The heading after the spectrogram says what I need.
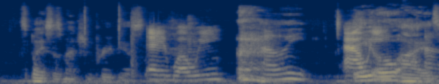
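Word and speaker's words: Aoi: Owie. Owie. A-O-I is how you spell it, Owie.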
